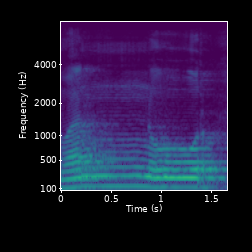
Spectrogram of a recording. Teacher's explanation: والنور میں واو کو نون سے ملا رہے ہیں، ادغام شمسی مع الغنہ ہے. والنور نو واو مد ہے دو حرکات لمبا ہے.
